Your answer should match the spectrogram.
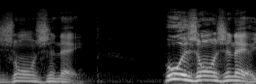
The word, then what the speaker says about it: Genet: If you look at it, and you try to pronounce it phonetically, you would probably pronounce it Genet. Genet. But the popular pronunciation of this man's name is Jean Genet.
